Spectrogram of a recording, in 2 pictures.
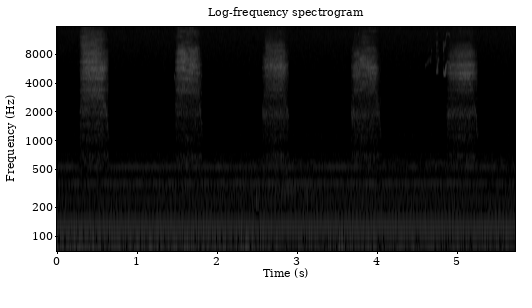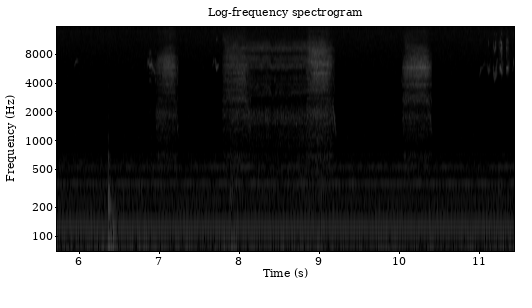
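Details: Wild barn owl family in a research nest box during a rat delivery by the male: breathy hissing screeches repeat roughly every second, then a longer rasping burst, and a single faint knock, all over a low hum.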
